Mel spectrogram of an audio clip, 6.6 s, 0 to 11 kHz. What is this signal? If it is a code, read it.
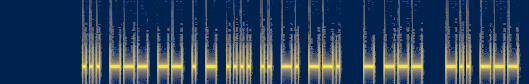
Morse code, heard as a keyed tone, about 28 wpm, 700 Hz. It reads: SOMETHING TO DO
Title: Sets of 5 Words Encore 28wpm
